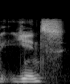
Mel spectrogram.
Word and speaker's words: Yinz: making a micro budget film right now called Yinz. I pronounced that right? Yinz.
